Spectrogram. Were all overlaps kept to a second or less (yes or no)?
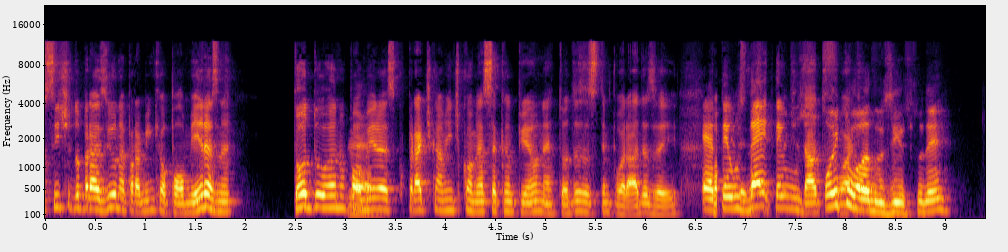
no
